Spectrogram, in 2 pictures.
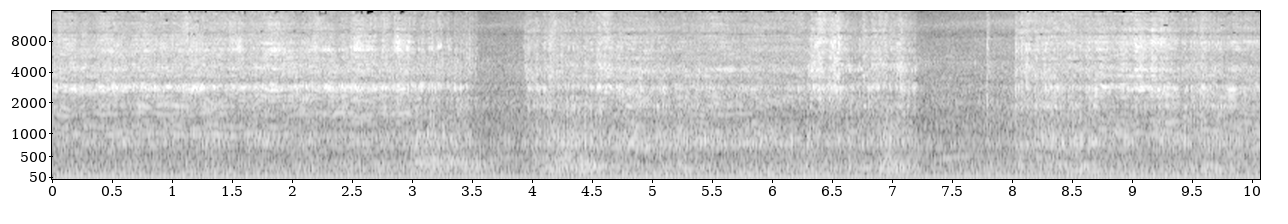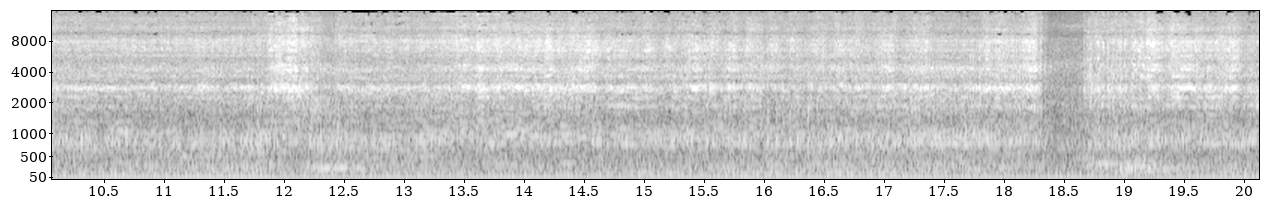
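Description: Electric arc welding on a steel tank: a continuous crackling hiss from the arc, stopping briefly three times, over a steady low hum.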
